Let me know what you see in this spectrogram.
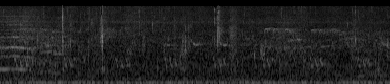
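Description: Chewing and mouth smacks from people eating burgers, heard as scattered short clicks over a steady low hum, with faint bird calls behind.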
